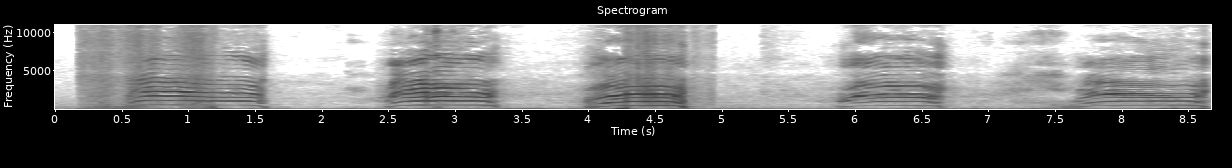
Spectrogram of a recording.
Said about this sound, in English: All right, let's see what my cat Dorje has to say about this.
